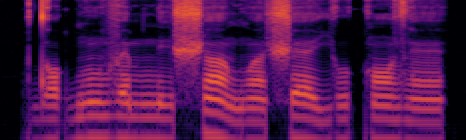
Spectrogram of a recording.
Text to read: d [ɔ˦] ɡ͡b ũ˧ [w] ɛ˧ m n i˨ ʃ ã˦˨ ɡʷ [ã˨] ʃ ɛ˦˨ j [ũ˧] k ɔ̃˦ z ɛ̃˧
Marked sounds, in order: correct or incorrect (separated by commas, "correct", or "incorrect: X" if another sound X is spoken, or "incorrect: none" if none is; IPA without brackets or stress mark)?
incorrect: ɔ˨, incorrect: v, correct, incorrect: u˧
